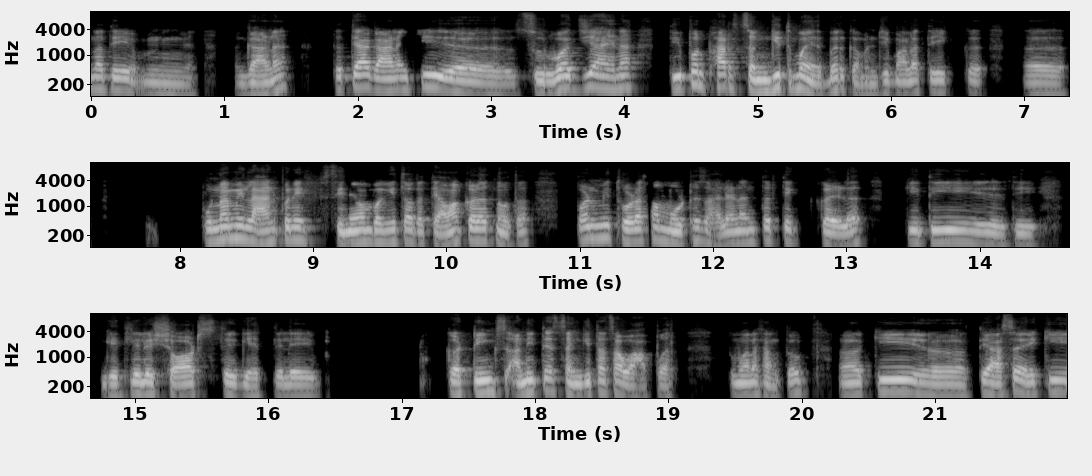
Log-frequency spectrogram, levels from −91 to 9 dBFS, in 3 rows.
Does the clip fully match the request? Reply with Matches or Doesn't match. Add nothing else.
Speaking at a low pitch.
Matches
